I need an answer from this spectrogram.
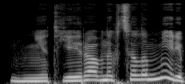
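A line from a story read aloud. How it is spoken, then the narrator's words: Exclamation. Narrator (Russian): воскликнул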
